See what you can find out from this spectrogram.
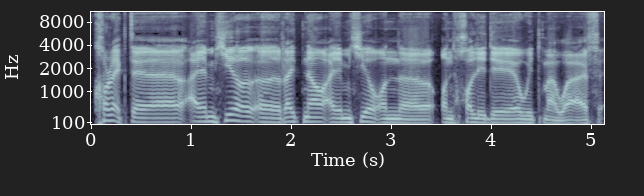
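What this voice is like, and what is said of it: Terrible put-on French accent. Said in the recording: “Here I am doing a terrible French accent”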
